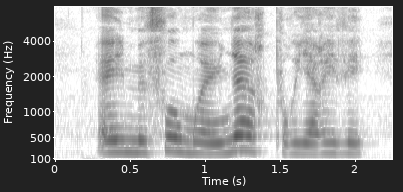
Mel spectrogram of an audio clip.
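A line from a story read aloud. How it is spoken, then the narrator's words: Murmuring. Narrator (French): murmura Nancy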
